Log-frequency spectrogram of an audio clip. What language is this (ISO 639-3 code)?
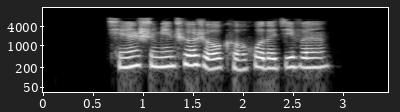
zho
